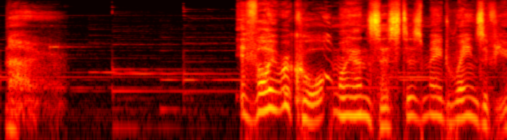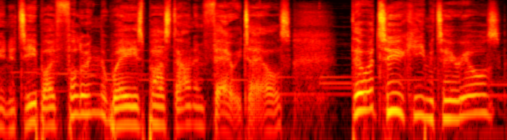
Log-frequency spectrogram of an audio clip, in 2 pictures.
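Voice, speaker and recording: A man's voice: high-pitched, creaky, full character voice. A man voicing a polite, old-fashioned village mayor with formal, apologetic phrasing, over faint game music. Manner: formal, courteous, put-on British phrasing. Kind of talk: reading game dialogue aloud.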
